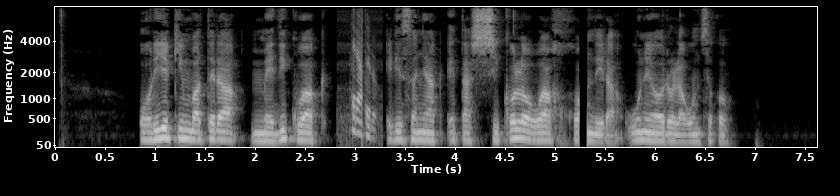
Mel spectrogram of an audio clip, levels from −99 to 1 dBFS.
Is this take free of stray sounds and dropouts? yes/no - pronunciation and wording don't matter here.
no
